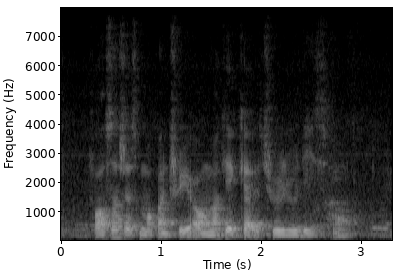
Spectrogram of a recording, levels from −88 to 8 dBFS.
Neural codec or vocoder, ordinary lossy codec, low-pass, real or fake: none; none; none; real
